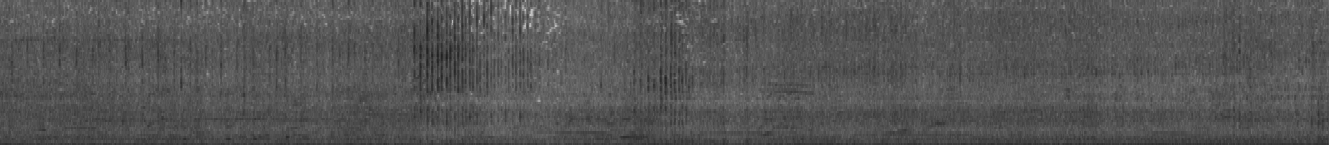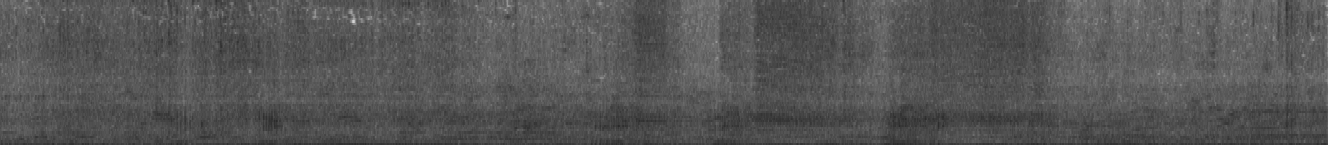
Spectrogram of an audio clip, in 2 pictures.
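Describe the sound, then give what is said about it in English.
Loud motorcycle engines of a veterans' motorcycle riders group rumble and rev continuously for the whole stretch, a thick throaty roar with occasional rising swells, while voices murmur faintly underneath. “I always knew Santa was on a motorcycle.”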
